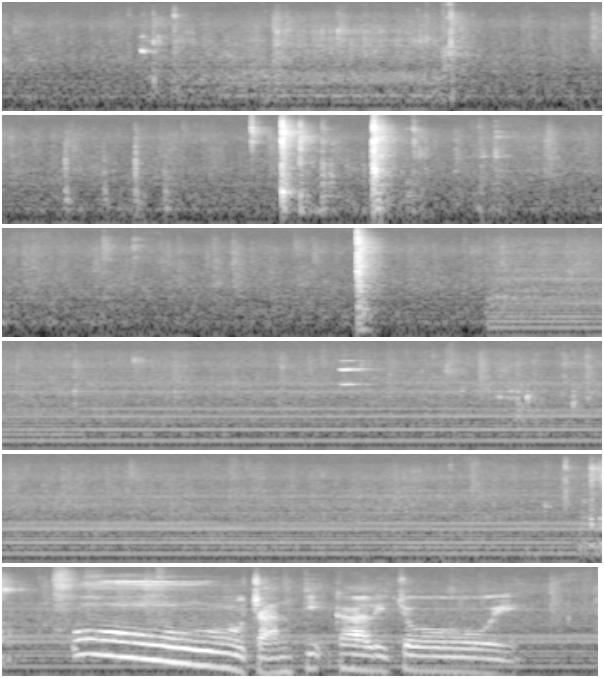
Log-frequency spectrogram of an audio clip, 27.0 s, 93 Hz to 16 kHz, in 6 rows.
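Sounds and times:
espresso machine pump humming: 0:01.3 - 0:03.4, 0:12.6 - 0:26.9.

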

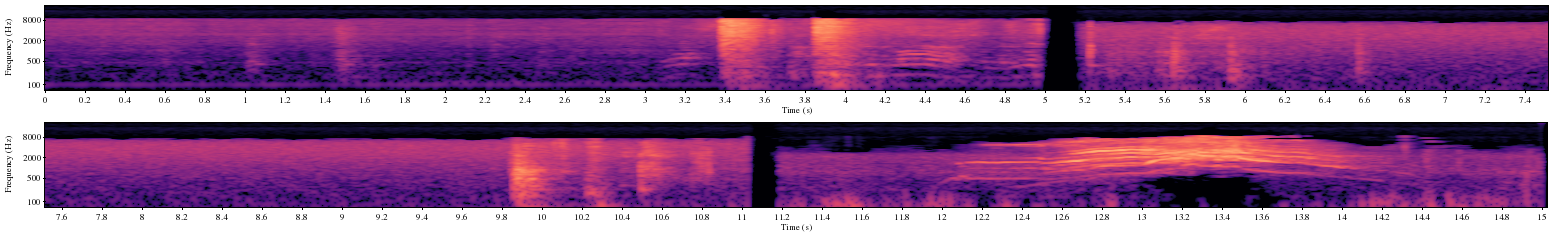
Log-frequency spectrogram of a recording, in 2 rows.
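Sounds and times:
loud thumps: 0:09.8 - 0:10.5
cats yowling: 0:12.1 - 0:14.3.

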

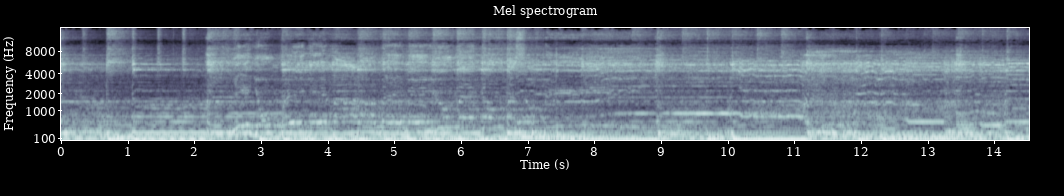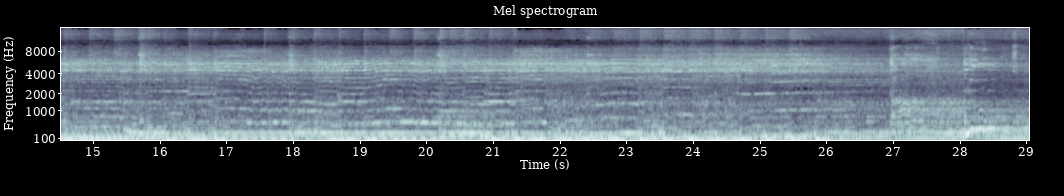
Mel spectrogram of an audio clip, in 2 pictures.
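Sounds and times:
bass guitar: 0:00.0 - 0:29.0
drums: 0:00.0 - 0:29.0
electric guitar: 0:00.0 - 0:29.0.

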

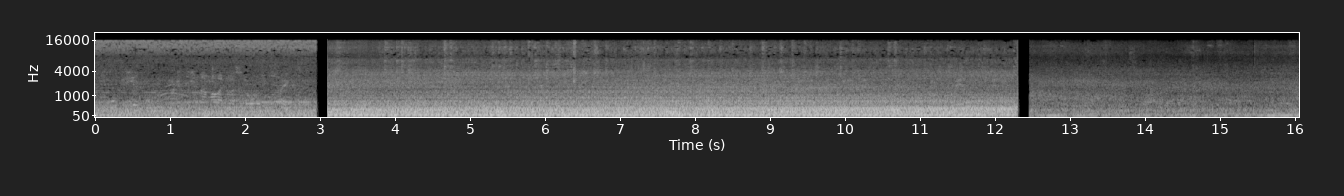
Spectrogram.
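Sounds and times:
engine idling: 0:03.1 - 0:12.3.

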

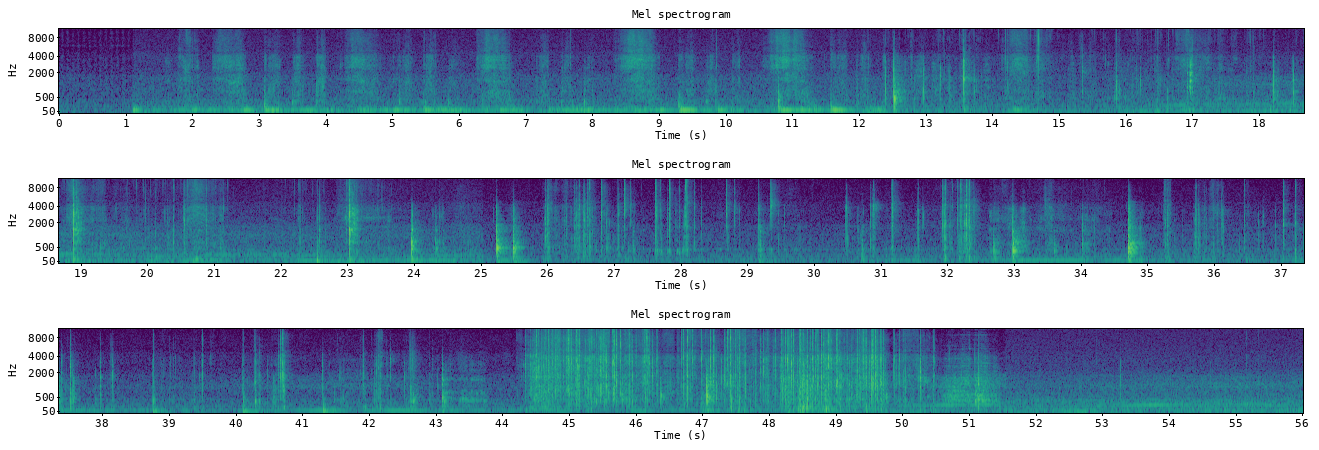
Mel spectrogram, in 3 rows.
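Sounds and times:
plastic piping bag crinkling: 0:01.6 - 0:21.2, 0:25.9 - 0:29.5, 0:30.8 - 0:32.6, 0:44.2 - 0:50.5
spatula scraping and tapping bowl: 0:01.7 - 0:14.7.

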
